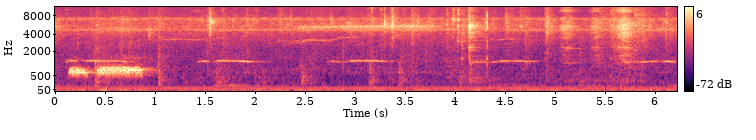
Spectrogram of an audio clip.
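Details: Spotted dove of a local wild-type strain, prompted to call in a fight-style contest, giving a couple of low, hollow coos at the start, then fainter higher notes repeating over a steady electrical hum.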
